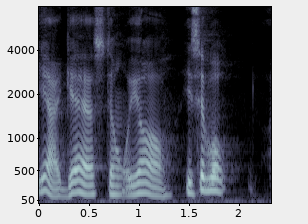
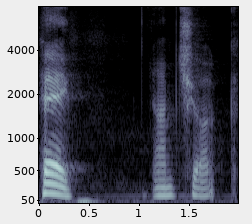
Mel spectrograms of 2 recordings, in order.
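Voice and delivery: deliberate, unhurried, really slow, drawn-out stage delivery; 3 semitones lower than usual. Retelling how Chuck opened his shows on stage: imitating Chuck talking really slow. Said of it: "Talk really slow".

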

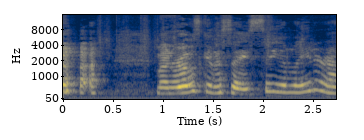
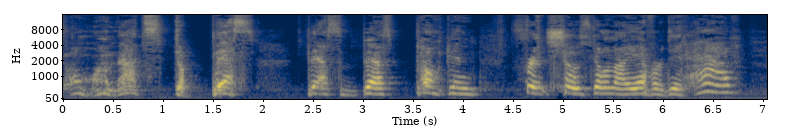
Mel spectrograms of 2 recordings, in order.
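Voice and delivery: put-on voice of a dog. Speaking for the dog after she brings her plate: voicing the dog's thoughts. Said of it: "She says".

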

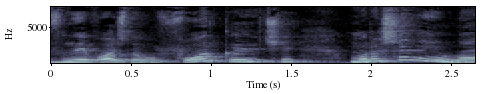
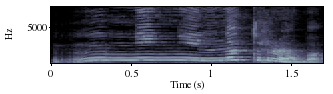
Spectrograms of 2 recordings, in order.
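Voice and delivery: very high frightened cry, Ні stretched out; 12 semitones higher than usual. Narrator reads a character answering a creature's threat, frightened. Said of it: "злякався хропусь".

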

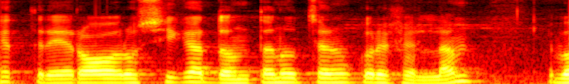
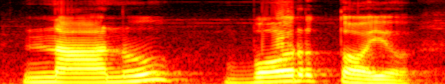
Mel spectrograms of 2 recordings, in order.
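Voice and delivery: slow, syllable-by-syllable "nanu vartaya". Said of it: "উচ্চারণের সুবিধার জন্য এভাবে ভেঙে দিয়েছি".

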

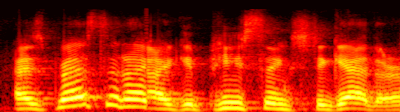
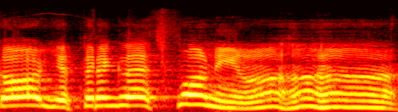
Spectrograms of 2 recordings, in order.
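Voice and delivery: put-on Long Island accent with huh drawn out; 6 semitones higher than usual. Recounting how you would mimic a Long Island guy to get laughs, in a put-on Long Island accent. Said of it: "if he's a Long Island, I'd be like".

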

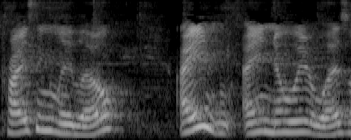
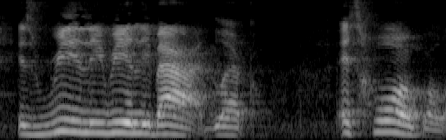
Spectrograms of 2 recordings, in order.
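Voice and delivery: clumsy, unconvincing, bad put-on English accent. Talking directly to viewers, in a bad English accent. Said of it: "my English accent, as you guys can be hearing right now".

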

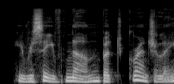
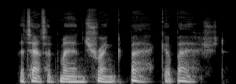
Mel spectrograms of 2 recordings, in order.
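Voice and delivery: ordinary delivery

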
